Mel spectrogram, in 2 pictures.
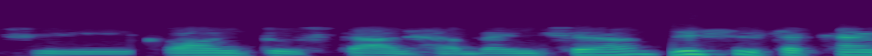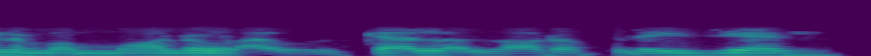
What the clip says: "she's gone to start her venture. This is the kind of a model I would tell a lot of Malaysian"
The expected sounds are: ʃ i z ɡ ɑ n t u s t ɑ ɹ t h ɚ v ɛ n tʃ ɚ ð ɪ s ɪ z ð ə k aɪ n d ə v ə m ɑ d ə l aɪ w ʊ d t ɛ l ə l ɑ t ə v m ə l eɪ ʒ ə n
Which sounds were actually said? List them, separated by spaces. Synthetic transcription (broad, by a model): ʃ i ɡ ɑ n t u s t ɑ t h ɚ b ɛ n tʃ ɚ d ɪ s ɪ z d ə k aɪ n d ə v ə m ɑ d ə l aɪ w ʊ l t ɛ l ə l ɑ t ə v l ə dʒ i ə n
